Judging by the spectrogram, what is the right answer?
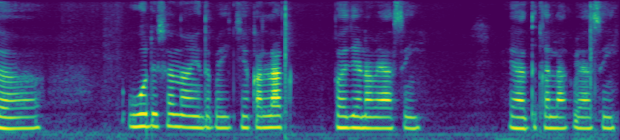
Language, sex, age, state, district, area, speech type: Sindhi, female, 18-30, Gujarat, Kutch, rural, spontaneous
